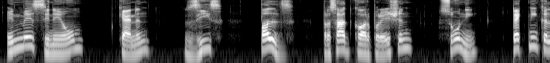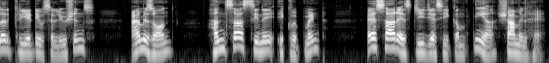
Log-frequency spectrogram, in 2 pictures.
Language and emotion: Hindi, neutral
